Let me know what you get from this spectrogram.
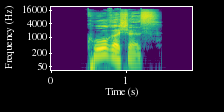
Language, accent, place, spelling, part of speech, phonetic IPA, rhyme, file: German, Germany, Berlin, chorisches, adjective, [ˈkoːʁɪʃəs], -oːʁɪʃəs, De-chorisches.ogg
- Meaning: strong/mixed nominative/accusative neuter singular of chorisch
